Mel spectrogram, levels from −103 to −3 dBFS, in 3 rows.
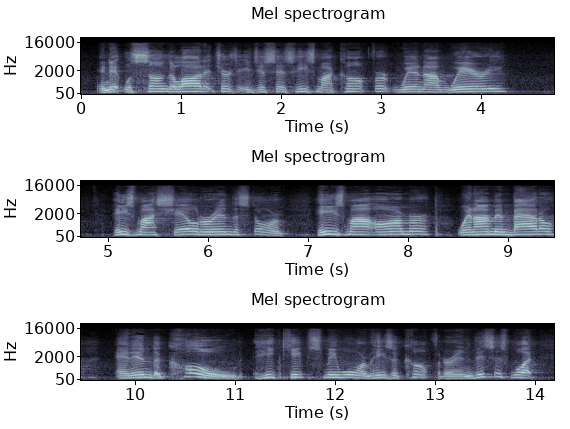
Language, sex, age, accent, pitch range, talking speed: English, male, 50-69, American, 175-230 Hz, 190 wpm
